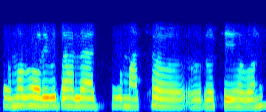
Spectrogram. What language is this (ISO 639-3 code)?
ori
